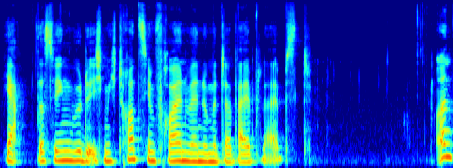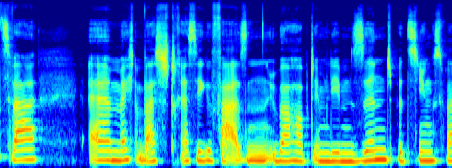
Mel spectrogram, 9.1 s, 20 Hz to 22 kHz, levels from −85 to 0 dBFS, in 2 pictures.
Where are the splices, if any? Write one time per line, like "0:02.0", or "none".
0:05.9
